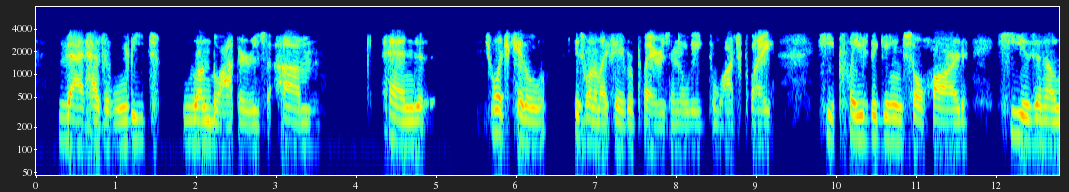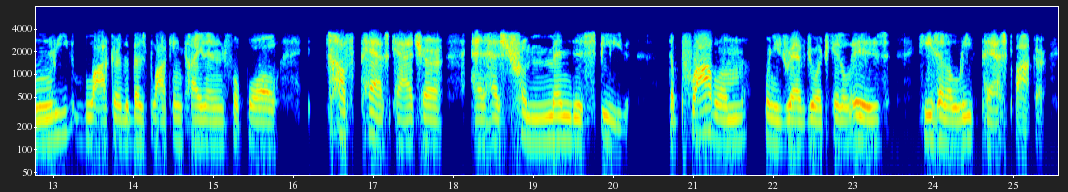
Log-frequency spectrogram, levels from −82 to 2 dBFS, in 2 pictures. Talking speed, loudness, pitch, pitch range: 140 wpm, -26 LUFS, 130 Hz, 120-140 Hz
